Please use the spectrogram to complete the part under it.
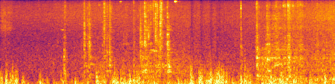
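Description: Metal parts of a riding mower click and clatter as a man climbs on.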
